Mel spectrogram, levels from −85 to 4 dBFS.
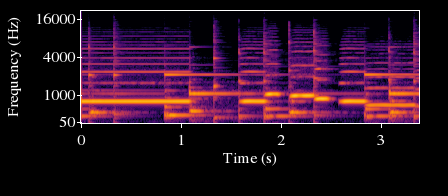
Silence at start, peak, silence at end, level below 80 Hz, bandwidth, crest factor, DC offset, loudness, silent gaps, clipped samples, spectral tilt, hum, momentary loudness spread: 0 s; -4 dBFS; 0 s; -60 dBFS; 13.5 kHz; 12 dB; under 0.1%; -15 LUFS; none; under 0.1%; -3 dB/octave; none; 5 LU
